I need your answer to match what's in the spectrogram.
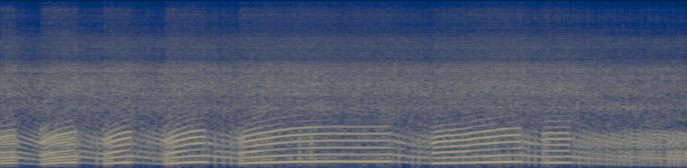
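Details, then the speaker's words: Echo hedge trimmer small two-stroke after Walbro carburetor rebuild, new primer bulb and fuel lines: blips up and down, picks up cleanly and holds a steady high rev; running properly, though owner says it could run better but will do the job. "okay but like I say it could run better it will do the job"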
